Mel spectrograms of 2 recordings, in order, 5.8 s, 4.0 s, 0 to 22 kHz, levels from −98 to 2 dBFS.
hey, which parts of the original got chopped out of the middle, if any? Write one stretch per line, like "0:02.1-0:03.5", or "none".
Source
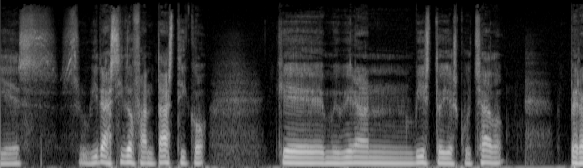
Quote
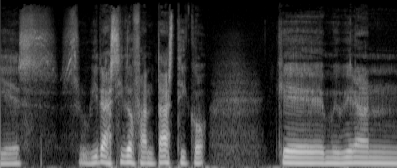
none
